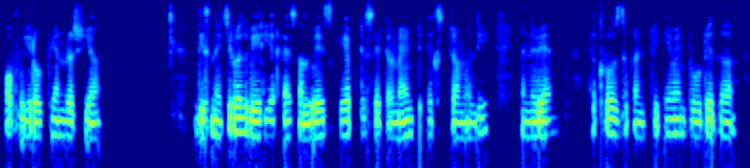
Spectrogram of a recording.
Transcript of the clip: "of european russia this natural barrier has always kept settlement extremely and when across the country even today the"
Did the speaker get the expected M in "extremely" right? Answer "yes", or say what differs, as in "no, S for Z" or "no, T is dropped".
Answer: no, M is dropped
